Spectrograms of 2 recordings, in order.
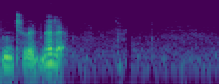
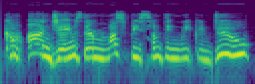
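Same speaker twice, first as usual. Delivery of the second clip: high, louder pushing; urgent; 7 semitones higher, 5 dB louder than usual. Acted. Centipede urging James, high and urgent. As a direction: press him to act.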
